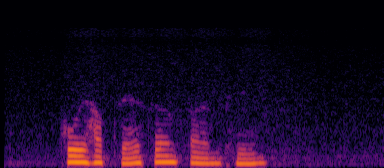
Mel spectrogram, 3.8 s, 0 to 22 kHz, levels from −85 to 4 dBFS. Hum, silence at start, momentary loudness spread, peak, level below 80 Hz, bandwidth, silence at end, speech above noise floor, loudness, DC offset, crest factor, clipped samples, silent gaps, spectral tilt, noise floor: none; 0.65 s; 9 LU; -14 dBFS; -60 dBFS; 10.5 kHz; 1.2 s; 34 dB; -28 LUFS; under 0.1%; 16 dB; under 0.1%; none; -10.5 dB/octave; -60 dBFS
